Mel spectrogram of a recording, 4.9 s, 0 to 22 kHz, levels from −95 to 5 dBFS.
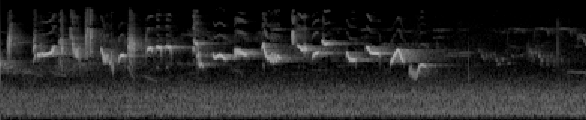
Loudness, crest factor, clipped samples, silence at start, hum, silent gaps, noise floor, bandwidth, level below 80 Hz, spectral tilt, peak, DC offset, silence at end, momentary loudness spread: -28 LUFS; 16 dB; under 0.1%; 0 s; none; none; -53 dBFS; 16.5 kHz; under -90 dBFS; 1.5 dB/octave; -16 dBFS; under 0.1%; 0 s; 8 LU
